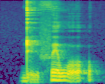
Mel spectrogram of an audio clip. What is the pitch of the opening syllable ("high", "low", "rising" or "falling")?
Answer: low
